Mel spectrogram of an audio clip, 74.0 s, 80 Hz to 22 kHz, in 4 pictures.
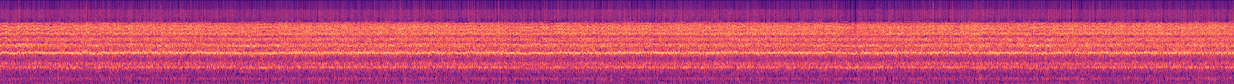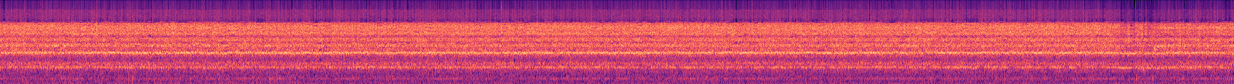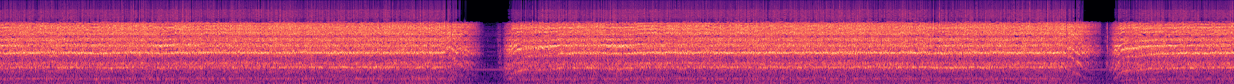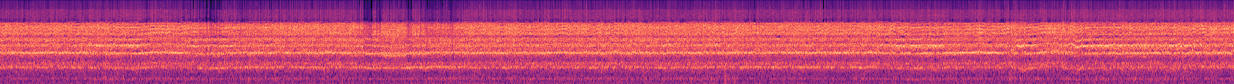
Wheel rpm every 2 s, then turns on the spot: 230, 230, 230, 230, 230, 230, 230, 230, 230, 230, 240, 230, 230, 230, 230, 230, 230, 230, 230, 230, 230, 200, 130, 230, 230, 230, 150, 200, 230, 230, 230, 230, 230, 230, 220, 230, 210.
none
